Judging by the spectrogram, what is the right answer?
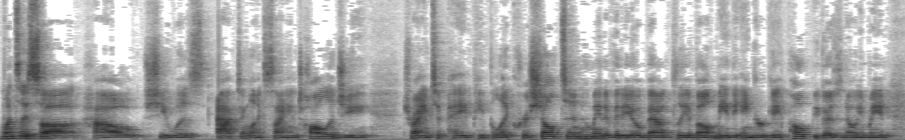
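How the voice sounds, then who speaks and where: Monotone, flat intonation marks this man's medium-pitched voice, with hardly any pauses. Audible room echo and noticeable background noise come through. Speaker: YouTuber, ex-Scientologist. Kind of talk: casual vlog monologue. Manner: fast.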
